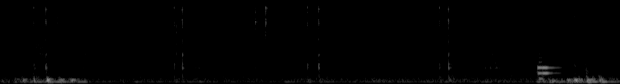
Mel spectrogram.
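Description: Quiet, scattered clicks of a computer mouse, about half a dozen spread out with pauses between them.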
